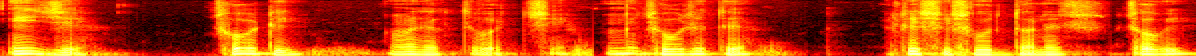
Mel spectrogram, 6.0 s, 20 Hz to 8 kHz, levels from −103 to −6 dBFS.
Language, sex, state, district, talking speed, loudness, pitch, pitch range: Bengali, male, West Bengal, Malda, 130 wpm, -18 LUFS, 130 Hz, 120-145 Hz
